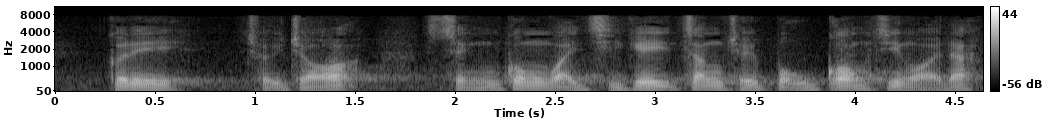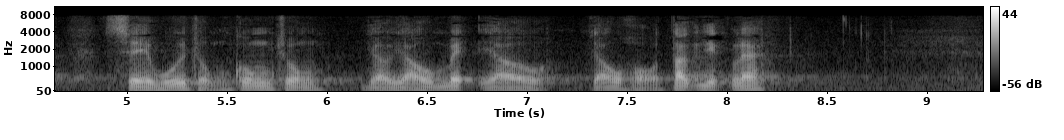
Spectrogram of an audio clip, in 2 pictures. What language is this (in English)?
Cantonese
